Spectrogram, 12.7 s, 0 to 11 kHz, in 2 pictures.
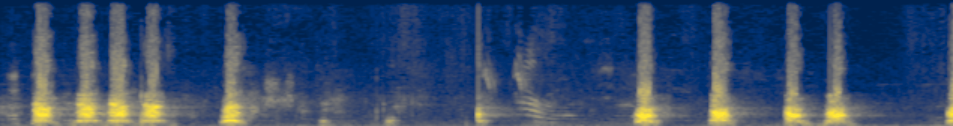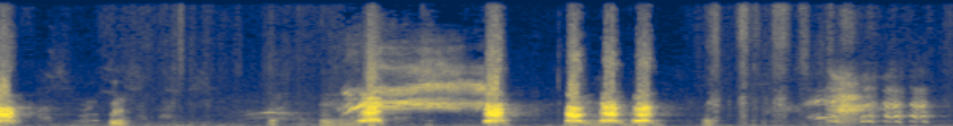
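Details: Dog yapping at a cow in footage from 1969 while the cow tries without success to scare it away. Sharp, bright barks come in quick bursts of two to four, with a longer harsh wavering cry midway and quiet gaps between.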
